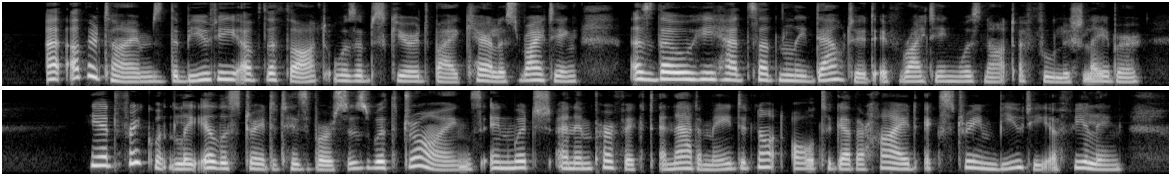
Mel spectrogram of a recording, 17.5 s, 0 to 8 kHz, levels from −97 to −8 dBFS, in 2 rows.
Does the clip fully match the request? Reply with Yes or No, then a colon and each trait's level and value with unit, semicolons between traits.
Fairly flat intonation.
No: average, 4.7 semitones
